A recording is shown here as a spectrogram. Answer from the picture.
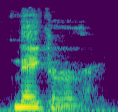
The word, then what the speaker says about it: nacre: The inside of the oyster shell is a shiny substance called nacre, pronounced N-A-K-E-R is the way it sounds like it because it's a long A, but it's actually spelled N-A-C-R-E, also known as mother pearl.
